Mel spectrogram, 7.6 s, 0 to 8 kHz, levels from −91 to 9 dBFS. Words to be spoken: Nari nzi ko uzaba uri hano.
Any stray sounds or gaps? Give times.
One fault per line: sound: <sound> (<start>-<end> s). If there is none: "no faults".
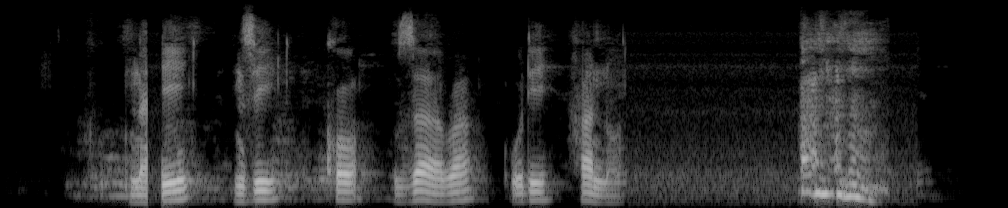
sound: dropout (1.1-1.2 s)
sound: throat clearing (6.0-6.7 s)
